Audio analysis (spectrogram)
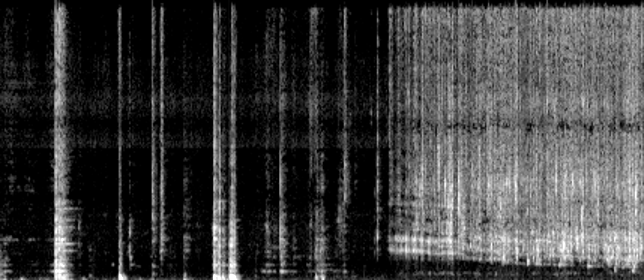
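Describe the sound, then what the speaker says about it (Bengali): Water drains off washed rice: a few scattered knocks and drips at first, then a steady, close rush of pouring, trickling water that continues to the end. "চাল ধুয়ে নিয়েছি এবার জল ঝরিয়ে নেব"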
